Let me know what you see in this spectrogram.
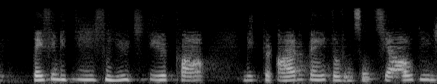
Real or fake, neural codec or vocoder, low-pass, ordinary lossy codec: fake; codec, 44.1 kHz, 0.9 kbps, DAC; 14.4 kHz; none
